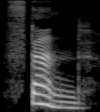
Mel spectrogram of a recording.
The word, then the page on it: stand: British English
